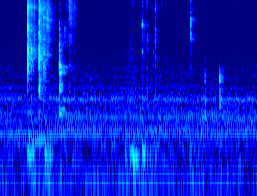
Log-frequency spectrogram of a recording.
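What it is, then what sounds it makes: Bar of soap being carved. A metal craft blade carves a solid, hand-sized pink bar of soap with a white stripe, held with long manicured nails, scraping and slicing thin flakes off its edge. The cuts come as a quiet series of crisp, bright, clicky scrapes, a few close together early on and then sparser, each fading quickly against a faint low hum.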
